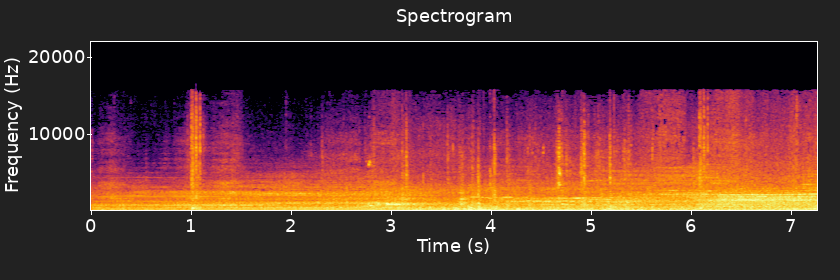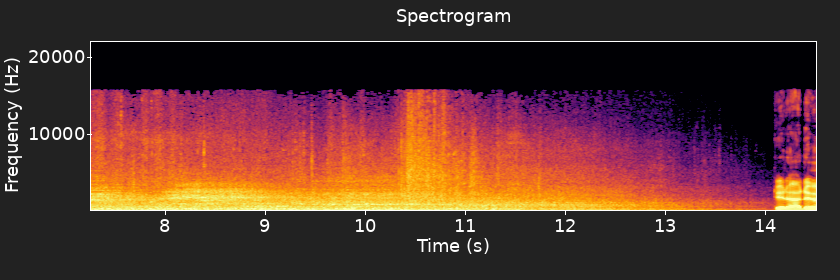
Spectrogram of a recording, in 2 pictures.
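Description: An engine rumbles loudly and then fades away.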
